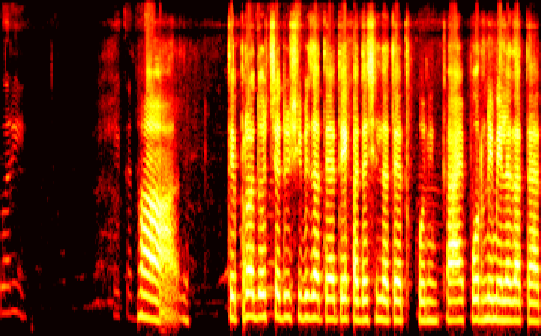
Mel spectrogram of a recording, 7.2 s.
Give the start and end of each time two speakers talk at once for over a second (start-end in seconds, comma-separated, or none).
3.3-4.8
